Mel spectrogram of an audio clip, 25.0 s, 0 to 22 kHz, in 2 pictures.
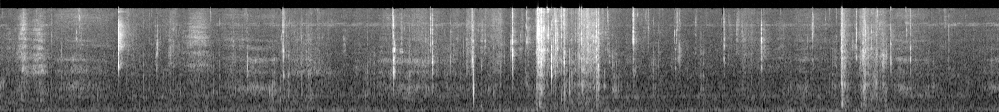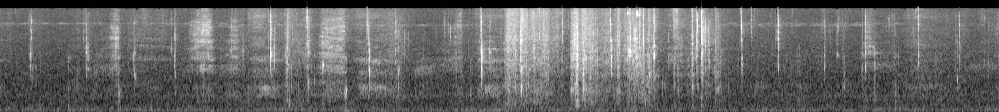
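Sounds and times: person chewing and sucking snails: 1.5s - 24.9s.

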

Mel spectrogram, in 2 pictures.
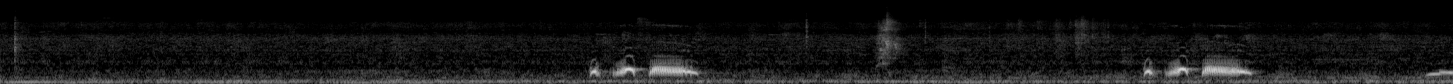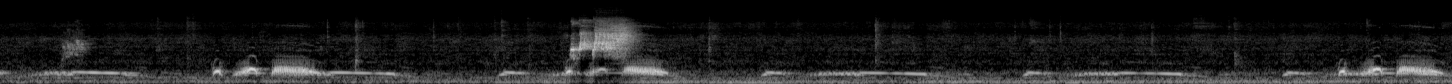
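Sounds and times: dove cooing: 5.7s - 7.5s, 8.5s - 29.0s.

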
